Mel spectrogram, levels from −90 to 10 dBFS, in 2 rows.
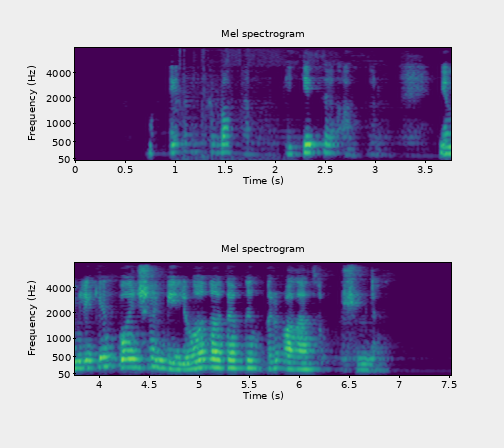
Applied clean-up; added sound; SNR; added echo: neural mask model DeepFilterNet 3.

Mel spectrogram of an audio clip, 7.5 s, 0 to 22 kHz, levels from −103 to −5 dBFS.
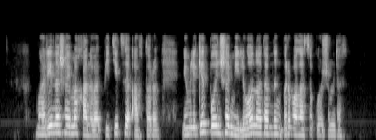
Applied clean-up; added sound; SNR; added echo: none; none; none; none.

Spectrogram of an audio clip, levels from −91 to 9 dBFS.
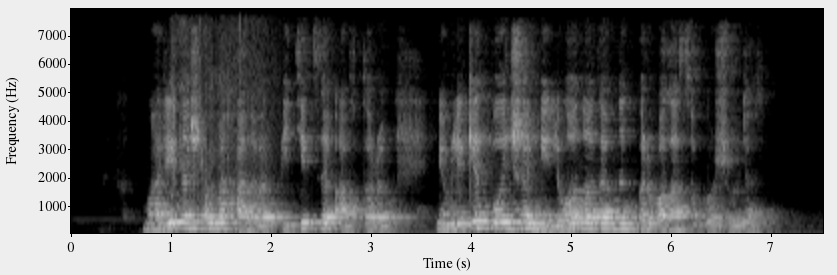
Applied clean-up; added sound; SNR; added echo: neural separator model SepFormer DNS4.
